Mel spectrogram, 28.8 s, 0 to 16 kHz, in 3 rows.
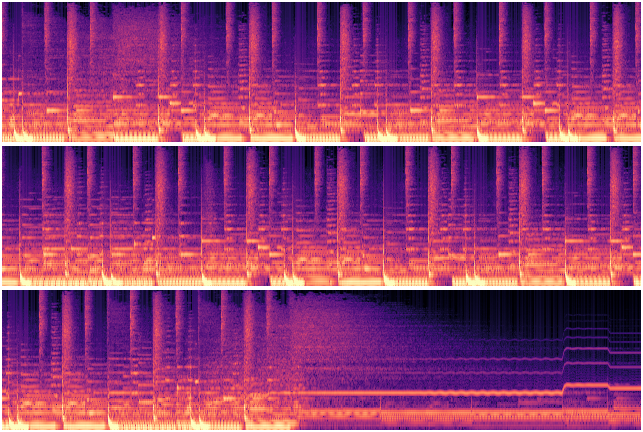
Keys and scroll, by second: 1.9 KP_3, 6.8 KP_3, 12.0 z, 25.7 KP_3, 26.3 g, 26.8 shift+g.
